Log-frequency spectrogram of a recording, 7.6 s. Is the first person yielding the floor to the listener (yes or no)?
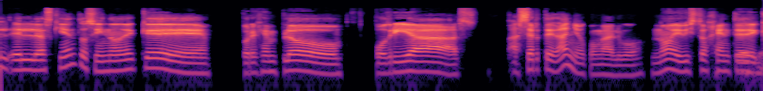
no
